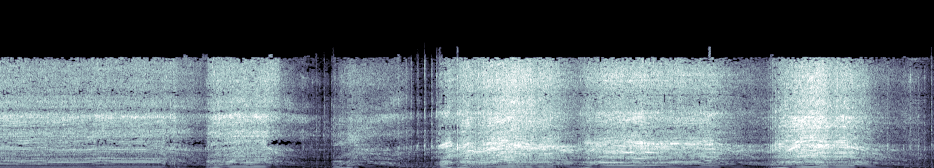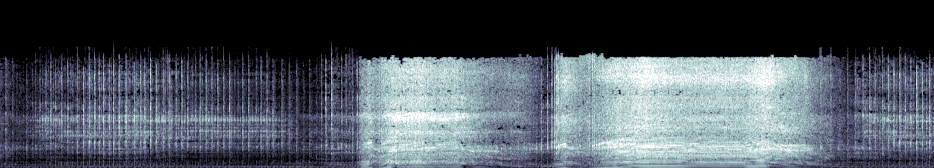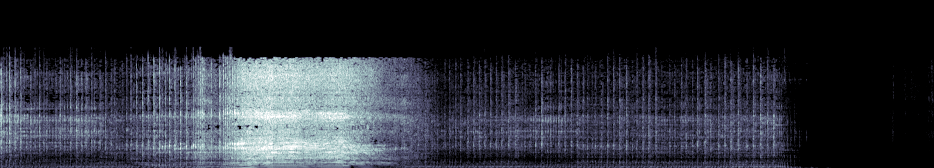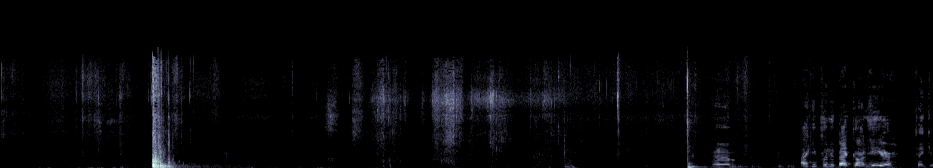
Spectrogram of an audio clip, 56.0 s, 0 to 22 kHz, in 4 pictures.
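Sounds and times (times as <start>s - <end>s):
chainsaw revving and idling: 0.0s - 40.3s, 44.3s - 47.0s.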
